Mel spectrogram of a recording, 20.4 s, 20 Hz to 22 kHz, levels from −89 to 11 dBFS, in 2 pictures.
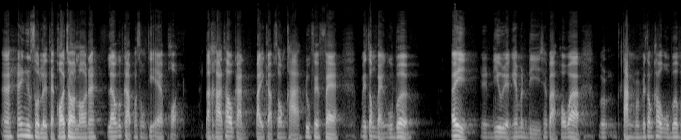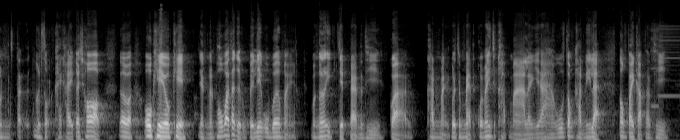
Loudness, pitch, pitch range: -21 LUFS, 120 Hz, 110-135 Hz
